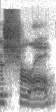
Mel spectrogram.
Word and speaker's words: Cheryl: they're from Illinois so the way they pronounce her name is the Sherl not Cheryl so when they moved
